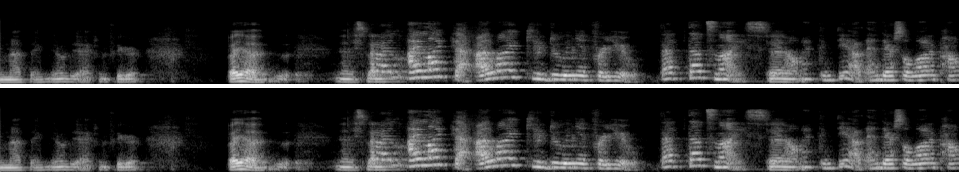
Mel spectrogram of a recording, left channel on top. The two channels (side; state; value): both; identical; correlation 1.00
